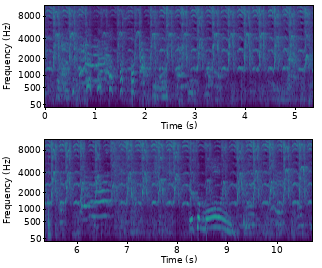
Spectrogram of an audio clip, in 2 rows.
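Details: A litter of 10-week-old puppies swarming a person indoors, giving rapid, high-pitched squeaks and whines that overlap almost continuously, with a longer arching whine near the end; a woman talks and laughs over them in a small room.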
